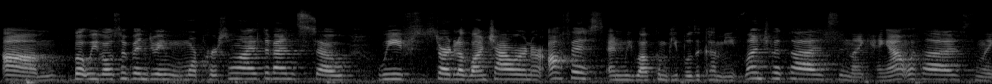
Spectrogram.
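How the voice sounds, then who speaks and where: The speaker keeps a moderate pace amid audible room echo. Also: woman. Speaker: student government leader. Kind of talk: meeting report. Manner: loud; animated.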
